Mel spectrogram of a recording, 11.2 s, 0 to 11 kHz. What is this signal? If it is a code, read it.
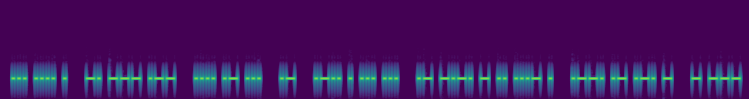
Morse code, heard as a keyed tone, about 27 wpm, 700 Hz. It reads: SHE NOW HAS A LESS ACTIVE PART TO
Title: Sentences from Top 1000 Words - Review Part 6 - 28wpm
